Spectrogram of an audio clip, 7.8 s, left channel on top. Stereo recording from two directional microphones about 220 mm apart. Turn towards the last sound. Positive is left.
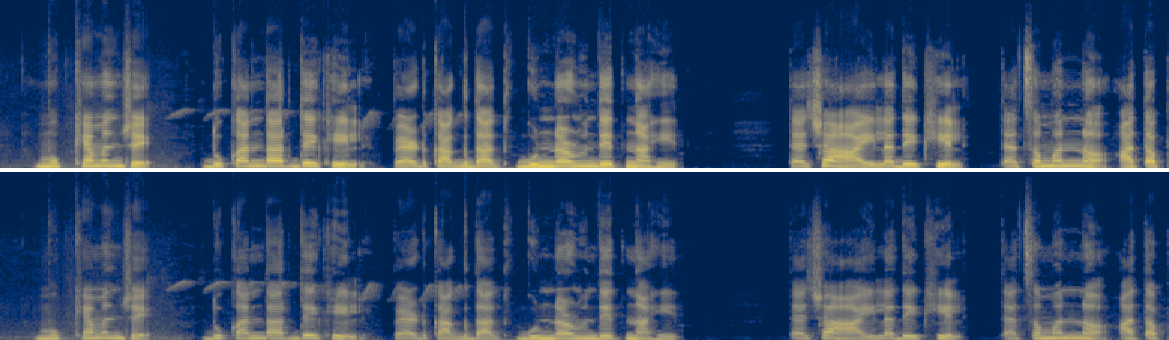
turn(degrees=35)  # may be behind; listen again after turning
